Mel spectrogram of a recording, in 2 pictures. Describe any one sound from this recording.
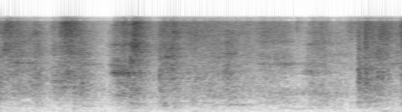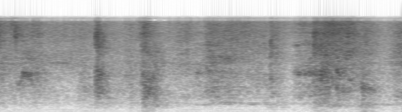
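Two men grunt and breathe hard while grappling.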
